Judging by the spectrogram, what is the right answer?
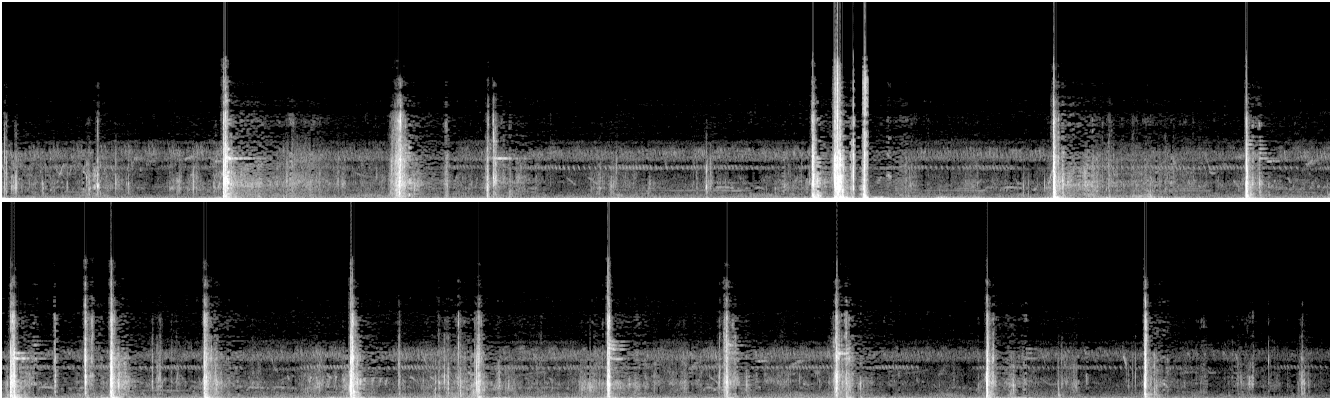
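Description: Machete blade chopping through branches and brush: sharp single strikes at roughly one a second, with a quick flurry of three or four blows about eight seconds in. A steady faint high drone runs underneath.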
